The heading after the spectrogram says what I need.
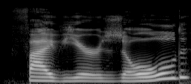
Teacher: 5 years old, stress on old, years in plural.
